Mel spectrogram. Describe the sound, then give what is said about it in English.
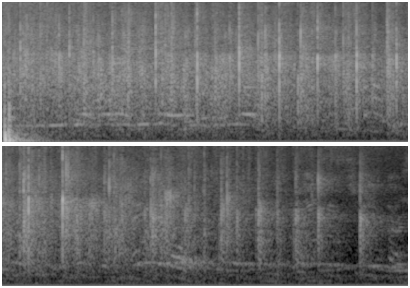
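An audience at the Church of the Living God claps hands in worship of God, a steady, dense patter of many hands that fades slightly toward the end, with faint voices underneath. “Clap your hands and worship God.”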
